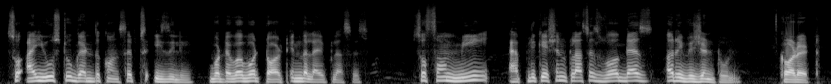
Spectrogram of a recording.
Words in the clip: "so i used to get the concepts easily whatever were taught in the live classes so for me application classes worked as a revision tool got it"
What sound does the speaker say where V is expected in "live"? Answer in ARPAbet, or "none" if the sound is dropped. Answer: V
